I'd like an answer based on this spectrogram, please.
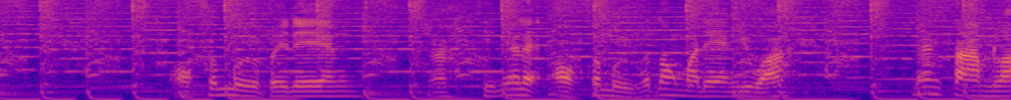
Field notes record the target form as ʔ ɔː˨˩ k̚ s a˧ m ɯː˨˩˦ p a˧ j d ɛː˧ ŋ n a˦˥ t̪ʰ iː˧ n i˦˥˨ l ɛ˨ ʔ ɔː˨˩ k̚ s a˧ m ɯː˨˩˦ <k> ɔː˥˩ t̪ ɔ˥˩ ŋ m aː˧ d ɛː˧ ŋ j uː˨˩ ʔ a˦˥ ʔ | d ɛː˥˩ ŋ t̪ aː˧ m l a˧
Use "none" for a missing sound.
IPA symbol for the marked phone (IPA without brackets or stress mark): k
